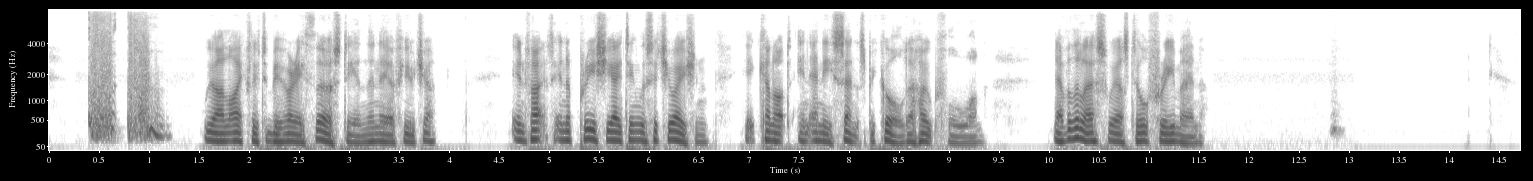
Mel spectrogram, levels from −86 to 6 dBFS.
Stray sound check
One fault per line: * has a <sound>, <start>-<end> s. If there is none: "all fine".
* has a cough, 0.4-1.3 s
* has a whoosh, 12.8-13.0 s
